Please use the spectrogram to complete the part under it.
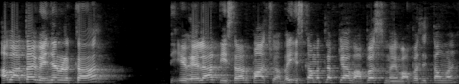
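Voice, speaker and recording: A man's voice: sits high, fairly even intonation, a bit bright. Questioning male Hindi teacher, echoey room. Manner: asks the class questions and answers them himself, drawn-out key words. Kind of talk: classroom lecture.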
